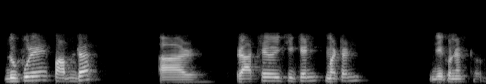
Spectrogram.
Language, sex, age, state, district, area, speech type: Bengali, male, 18-30, West Bengal, Purba Medinipur, rural, conversation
